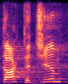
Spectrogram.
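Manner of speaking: loud, high Boston greeting; loud Boston accent. Acted. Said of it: "a loud voice saying in a Boston accent".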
